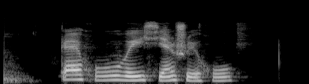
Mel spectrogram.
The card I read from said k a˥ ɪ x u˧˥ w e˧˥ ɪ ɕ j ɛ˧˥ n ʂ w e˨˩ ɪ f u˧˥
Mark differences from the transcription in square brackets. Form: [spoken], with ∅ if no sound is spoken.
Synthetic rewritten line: k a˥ ɪ x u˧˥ w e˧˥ ɪ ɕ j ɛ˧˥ n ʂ w e˨˩ ɪ [x] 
